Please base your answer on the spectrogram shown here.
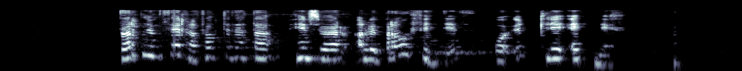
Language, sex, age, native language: Icelandic, female, 50-59, Icelandic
